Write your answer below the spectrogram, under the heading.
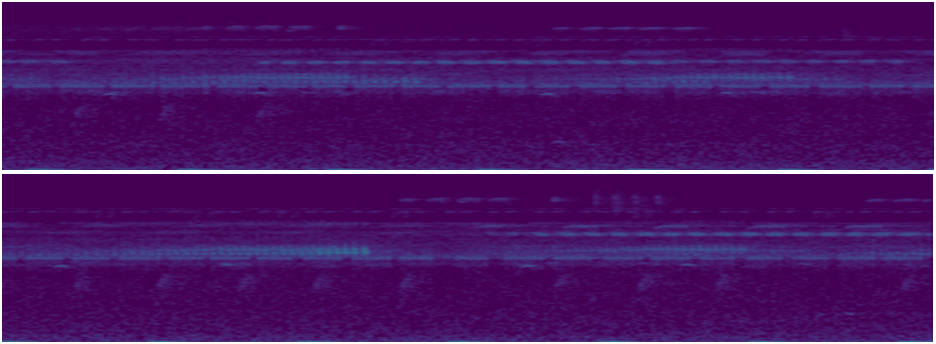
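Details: Night-time insect chorus of crickets, a continuous shrill layered ringing, with scattered pulsed trills and faint repeated ticks beneath the constant high drone.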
